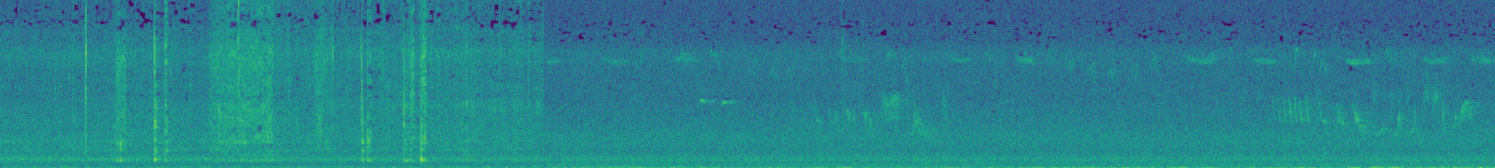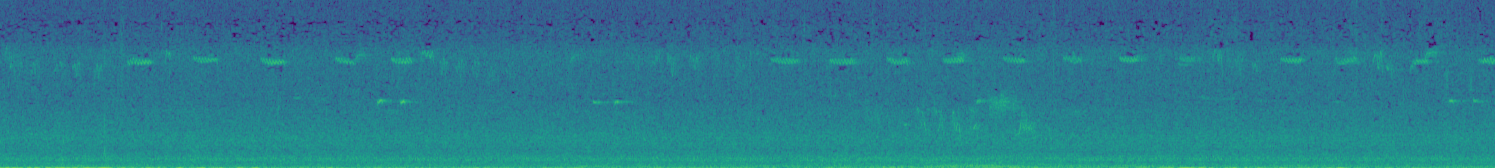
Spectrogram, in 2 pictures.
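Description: Chopped tomatoes and onions sizzling in a steel pot over a campfire, with a spoon clinking and scraping against the pot for the first five seconds or so. After that a steady outdoor hiss with short high chirps repeating about once a second and a few soft clinks.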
